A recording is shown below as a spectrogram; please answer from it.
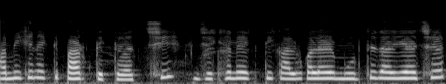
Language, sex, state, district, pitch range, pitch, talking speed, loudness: Bengali, female, West Bengal, Jalpaiguri, 260-300 Hz, 280 Hz, 190 wpm, -15 LUFS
